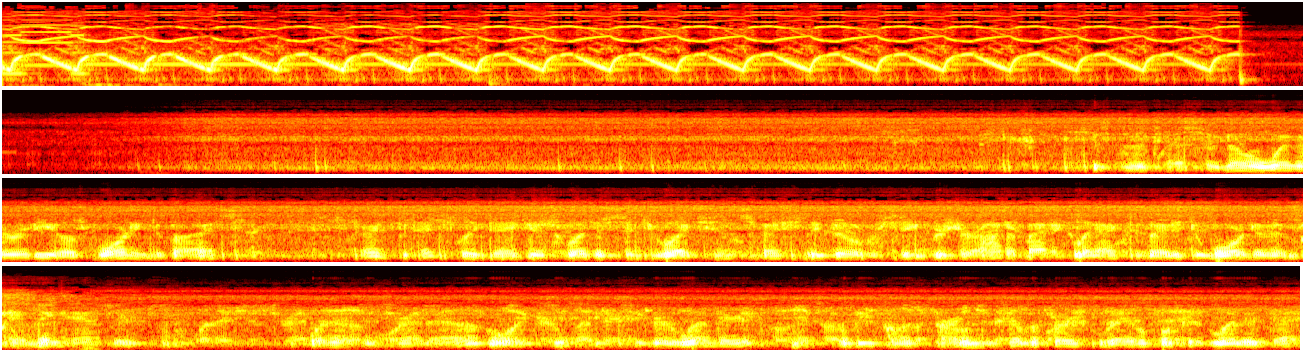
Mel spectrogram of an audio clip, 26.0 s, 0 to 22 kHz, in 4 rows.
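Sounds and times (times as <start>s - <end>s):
electronic warbling alarm tone: 0.0s - 6.2s
radio static hiss: 7.2s - 26.0s.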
